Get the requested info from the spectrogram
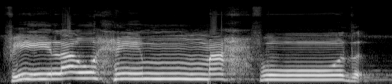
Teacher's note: dha dibaca dalam keadaan bukan qalqalah dan dalam keadaan dhadhidu ad.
